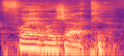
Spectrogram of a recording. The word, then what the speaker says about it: Frère Jacques: Frère Jacques. So you said the "que" at the end. Yeah, I did it because it's slower.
